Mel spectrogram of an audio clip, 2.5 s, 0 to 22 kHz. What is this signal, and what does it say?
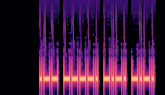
Morse code, heard as a keyed tone, about 40 wpm, 700 Hz. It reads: W9CC
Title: Easy Call Signs Repeated 3x - 40wpm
